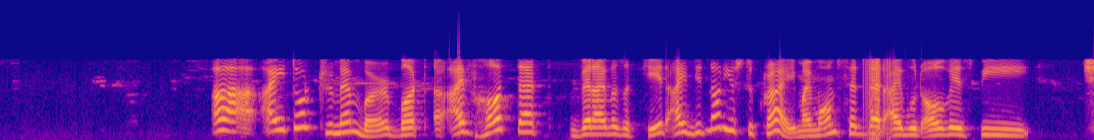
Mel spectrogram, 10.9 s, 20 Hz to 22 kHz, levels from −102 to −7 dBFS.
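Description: From about 8.62 to 8.90 s, right before "would always", there's a burst of bit errors on a digital phone line. Flipped bits, somewhere under one percent, corrupt single samples of the G.711 stream, so you get sharp ticks and crackle sitting over the speech.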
